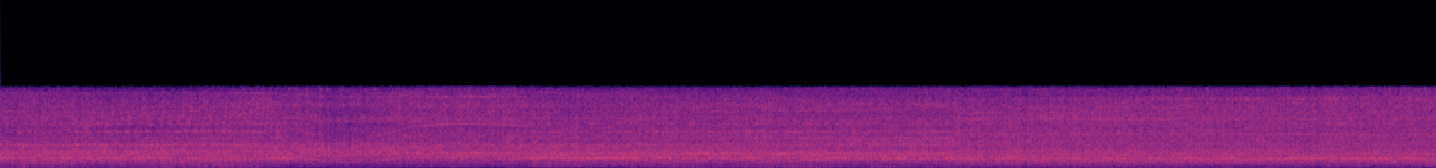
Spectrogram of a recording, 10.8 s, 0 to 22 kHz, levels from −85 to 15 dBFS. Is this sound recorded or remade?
recorded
